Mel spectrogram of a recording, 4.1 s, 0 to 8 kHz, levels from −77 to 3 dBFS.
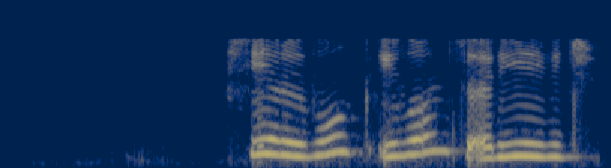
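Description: Speech coded with the iLBC codec throughout, with plainly audible codec damage: the band stops at 4 kHz, and the voice has a slightly rough, synthetic grain. The character points to iLBC's 30 ms frame mode, which fits a rate of about 13.33 kbps. What separates this from a generic low-bitrate narrowband codec is that each frame's excitation is coded on its own. The roughness stays evenly spread rather than smearing or building up across syllables. From 2.79 to 2.83 s, lost iLBC frames cause a brief held, faintly buzzy vowel-like sound, which suggests a single missing 30 ms frame. The decoder filled the gap by repeating the last pitch cycle mixed with noise. This differs from concealment in codecs that depend on earlier frames, where the damage lingers for several frames after the loss. Here the voice is clean again almost immediately, because the next frame decodes independently.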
